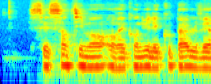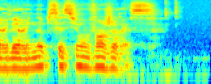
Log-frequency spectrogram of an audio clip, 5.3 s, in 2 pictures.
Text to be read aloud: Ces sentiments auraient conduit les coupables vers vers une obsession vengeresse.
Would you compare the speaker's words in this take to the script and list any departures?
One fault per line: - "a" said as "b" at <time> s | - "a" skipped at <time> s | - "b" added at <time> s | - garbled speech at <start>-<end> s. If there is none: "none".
none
